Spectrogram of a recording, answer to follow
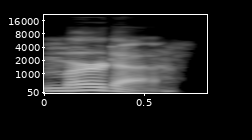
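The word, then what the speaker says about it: Murdaugh: June of 2021 where Alec Murda rhymes with murder becomes the face of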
